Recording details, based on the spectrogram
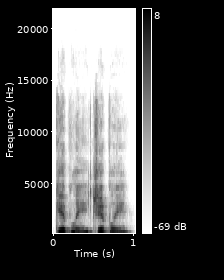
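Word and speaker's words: Ghibli: to um keep watching more uh studio is pronounced gly ji everyone says it differ um but I'm really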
